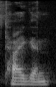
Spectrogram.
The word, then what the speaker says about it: Teigen: similar to say the name of chris c tegan right the well-known uh model and personality internet personality uh and uh that said chrissy teigen says the actual correct pronunciation for her last name is is tygan and it's a it's based on german uh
